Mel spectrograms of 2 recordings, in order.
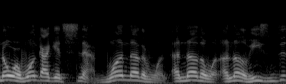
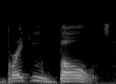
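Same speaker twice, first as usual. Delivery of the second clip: ordinary talk, nothing marked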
